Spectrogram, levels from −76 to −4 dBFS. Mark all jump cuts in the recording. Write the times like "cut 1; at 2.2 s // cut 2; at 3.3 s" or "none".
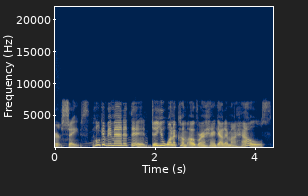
cut 1; at 1.6 s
